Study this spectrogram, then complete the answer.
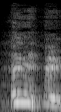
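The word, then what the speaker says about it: huhu: of germany about the hoo-hoo grub have you ever heard of the hoo-hoo i don't think i am okay well this is spelled h-u-h-u not the hoo-hoos that most americans like uh but you're familiar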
